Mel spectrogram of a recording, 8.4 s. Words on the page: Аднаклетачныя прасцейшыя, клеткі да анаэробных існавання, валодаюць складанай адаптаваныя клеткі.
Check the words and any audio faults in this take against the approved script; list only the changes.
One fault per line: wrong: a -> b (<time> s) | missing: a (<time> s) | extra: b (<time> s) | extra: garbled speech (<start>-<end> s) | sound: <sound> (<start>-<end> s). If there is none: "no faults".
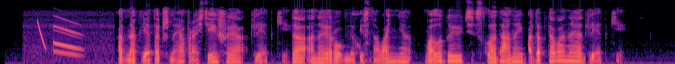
sound: chirp (0.5-1.1 s)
